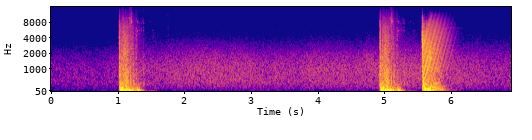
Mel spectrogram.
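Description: Heavy blows land with loud thuds during a struggle.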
